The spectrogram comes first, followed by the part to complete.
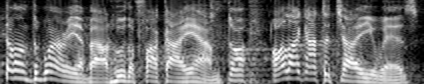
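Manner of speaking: a hint of an Italian accent, shady caller. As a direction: fake Italian accent, scammer on the phone. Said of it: "sounds like an Italian living in Nigeria".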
